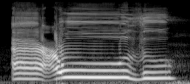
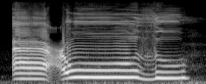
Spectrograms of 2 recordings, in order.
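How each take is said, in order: No difference in how they are said.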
